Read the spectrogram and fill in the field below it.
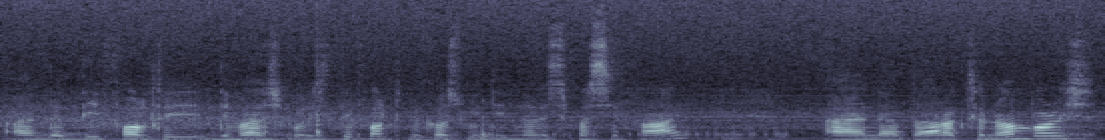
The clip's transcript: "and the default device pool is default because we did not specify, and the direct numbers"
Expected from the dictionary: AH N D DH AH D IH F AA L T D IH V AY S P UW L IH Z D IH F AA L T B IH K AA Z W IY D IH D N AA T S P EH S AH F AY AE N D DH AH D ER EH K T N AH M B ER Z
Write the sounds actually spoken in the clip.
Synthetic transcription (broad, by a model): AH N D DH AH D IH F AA L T D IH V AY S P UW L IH S D IH F AA L T B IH K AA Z W IY D IH D N AA T S P EH S AH F AY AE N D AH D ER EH K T N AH M B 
